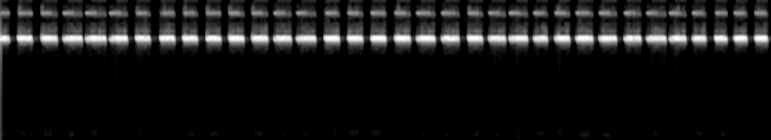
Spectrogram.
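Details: Two crickets chirping: a clean, high-pitched chirp pulsed about four times a second, around thirty even bursts, with a fainter higher overtone and nothing else heard.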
